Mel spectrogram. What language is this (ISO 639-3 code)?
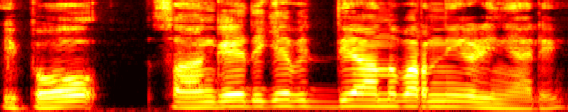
mal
